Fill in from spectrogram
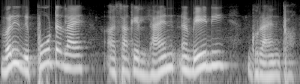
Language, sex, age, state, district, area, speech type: Sindhi, female, 45-60, Maharashtra, Mumbai Suburban, urban, spontaneous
